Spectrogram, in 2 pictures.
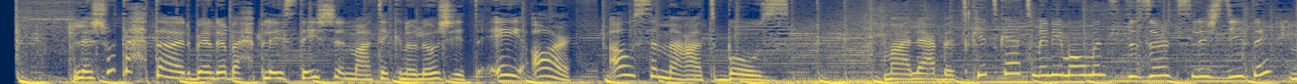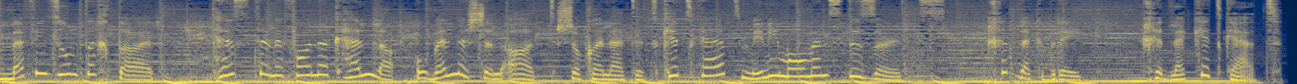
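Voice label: Arabic, female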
